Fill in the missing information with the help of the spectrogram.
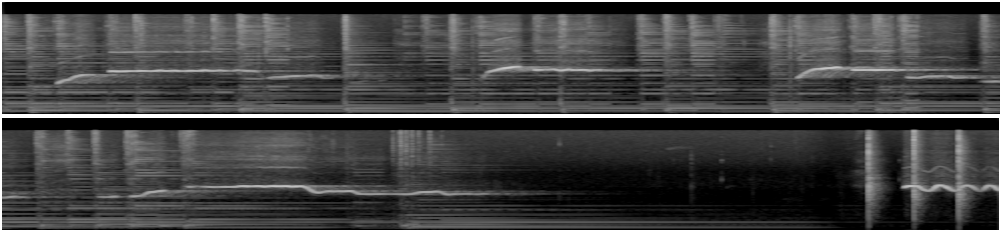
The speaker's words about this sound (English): My whistling in celebration was not nearly on the level of your whistling in that song.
